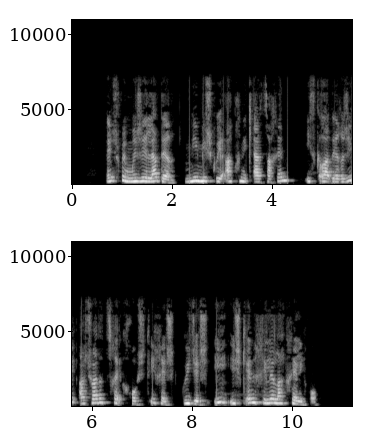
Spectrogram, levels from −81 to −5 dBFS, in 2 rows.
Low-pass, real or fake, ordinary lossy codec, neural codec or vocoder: 7.2 kHz; real; AAC, 64 kbps; none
